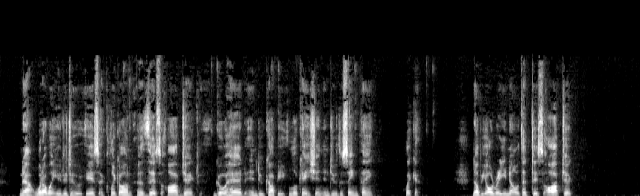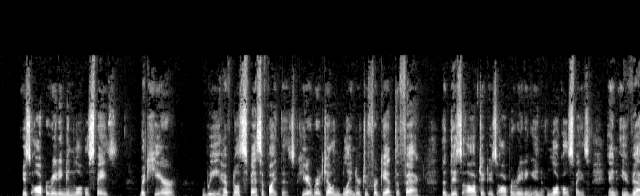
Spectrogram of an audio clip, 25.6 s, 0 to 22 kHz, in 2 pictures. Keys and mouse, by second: 2.4 right click, 4.1 click, 5.4 click, 6.9 click, 8.5 click.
